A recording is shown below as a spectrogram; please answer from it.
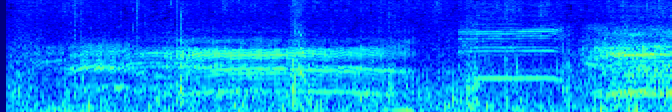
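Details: Sheep bleating: a long wavering bleat with stacked harmonics lasting over two seconds, followed by shorter bleats, over a steady background hiss.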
